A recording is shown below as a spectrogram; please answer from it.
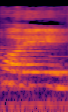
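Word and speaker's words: foreign: एफ ओ आर इ आय जी एन काय spelling आहे एफ ओ आर इ आय जी एन परंतु जी चा उच्चार करायचा नाहीये. फॉरेन म्हणायचं फक्त काय म्हणायचं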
